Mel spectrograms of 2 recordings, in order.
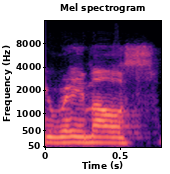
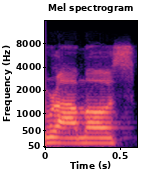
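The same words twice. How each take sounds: First: The name is said with an Americanized pronunciation. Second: The name is said with its original pronunciation. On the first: This is how the family says it day to day. "We say Ramos. We Americanized it" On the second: This is how the name is properly pronounced. "The actual pronunciation should be Ramos"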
